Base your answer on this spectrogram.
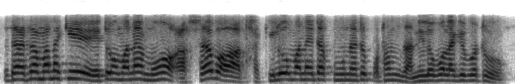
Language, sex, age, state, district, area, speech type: Assamese, male, 45-60, Assam, Lakhimpur, rural, conversation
